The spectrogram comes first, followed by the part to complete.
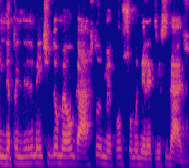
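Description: Recorded dry and close with no echo, a man talks at a medium pitch. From Argentina, Buenos Aires province. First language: Spanish (speaking Portuguese). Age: 40s. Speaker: entrepreneur. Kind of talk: interview.

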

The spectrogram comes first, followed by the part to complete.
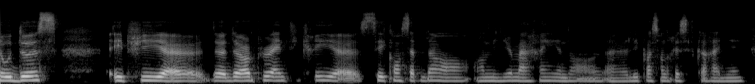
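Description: A woman speaks at a fairly slow pace in a fairly low pitch, her delivery monotone and flat, against a quiet background. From Quebec, north shore of Montreal. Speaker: university professor. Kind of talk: interview. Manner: hesitant, many fillers.

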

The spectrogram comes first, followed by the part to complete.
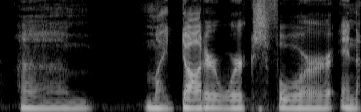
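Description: A very slow, somewhat breathy delivery in an American accent, monotone and flat, in a very clean recording with a silent background and a dry, close sound with no echo. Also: man. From US Midwest, Chicago suburbs. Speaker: army veteran and business owner. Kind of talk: casual interview.

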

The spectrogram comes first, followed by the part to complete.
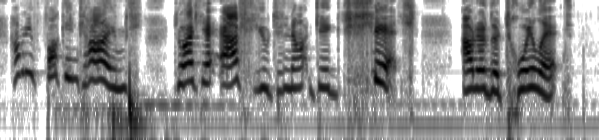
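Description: A woman speaks at a moderate pace in a high pitch with lively intonation, and there is noticeable background noise. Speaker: podcast co-host. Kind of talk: casual comedic chat.

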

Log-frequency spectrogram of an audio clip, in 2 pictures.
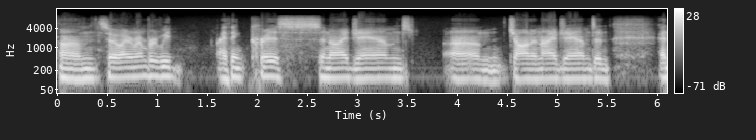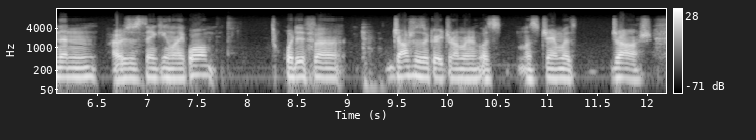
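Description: Through noticeable background noise, a man of medium pitch speaks at a moderate pace in a monotone, flat intonation with very even loudness and long, frequent pauses. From San Jose suburbs, California. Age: 30s. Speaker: musician. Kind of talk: casual chat. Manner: halting, many fillers.

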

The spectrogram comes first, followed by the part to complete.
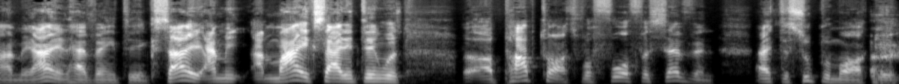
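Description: Speaking at a fairly quick pace, a man has a fairly high pitch and a bright, sharp tone with lively intonation. The sound is dry and close, with no echo. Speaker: podcast co-host. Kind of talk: casual chat. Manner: laughs often.

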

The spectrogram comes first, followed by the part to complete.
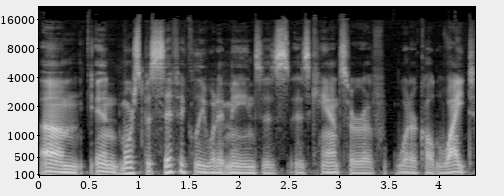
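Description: Vocal fry in a man's very deep, low voice, delivered at a moderate pace. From New Orleans. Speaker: hematologic oncologist. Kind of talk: expert interview.

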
